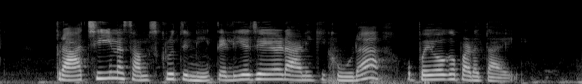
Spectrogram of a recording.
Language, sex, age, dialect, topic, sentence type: Telugu, female, 31-35, Utterandhra, banking, statement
